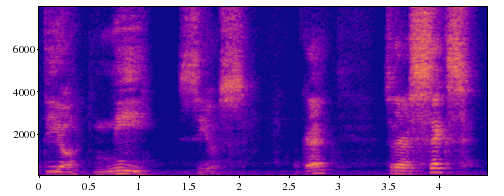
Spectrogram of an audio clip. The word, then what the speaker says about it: Dionysius: gives you is dionysius it's got an upsilon in that third to last syllable dio ni sius okay so there are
